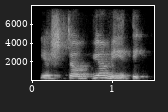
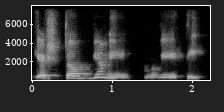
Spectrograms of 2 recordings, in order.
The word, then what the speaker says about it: यष्टव्यमेवेति: स सात्विकः यष्टव्यम एति यष्टव्यमेति. Okay, there is a small correction there in my pronunciation. Yashtavyameveti, very important.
